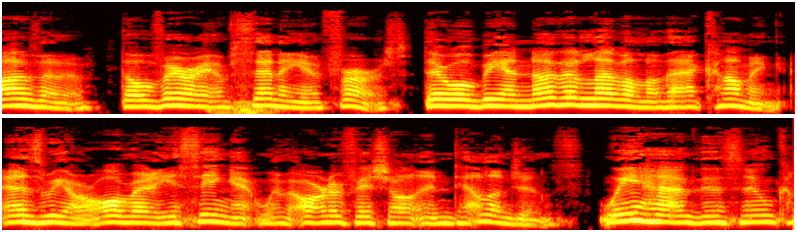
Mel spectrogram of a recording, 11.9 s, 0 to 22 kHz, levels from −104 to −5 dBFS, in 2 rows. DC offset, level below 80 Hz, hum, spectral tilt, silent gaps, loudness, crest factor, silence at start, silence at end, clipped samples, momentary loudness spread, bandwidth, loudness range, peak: under 0.1%; -56 dBFS; none; -5.5 dB/octave; 10.38-10.42 s; -25 LUFS; 18 dB; 0 s; 0 s; under 0.1%; 10 LU; 16.5 kHz; 3 LU; -8 dBFS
